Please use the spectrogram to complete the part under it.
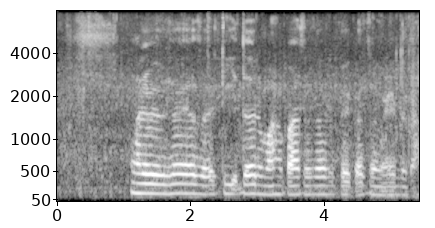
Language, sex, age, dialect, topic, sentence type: Marathi, male, 25-30, Standard Marathi, banking, question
